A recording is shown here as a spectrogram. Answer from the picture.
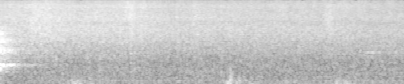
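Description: Steady hiss of background noise, with a faint thump a little over two seconds in.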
